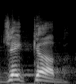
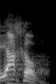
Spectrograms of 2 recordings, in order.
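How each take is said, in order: First: The name has its usual English pronunciation. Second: The name has a Hebrew-style pronunciation. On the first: "they don't say Jacob" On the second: "They say Jacob"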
